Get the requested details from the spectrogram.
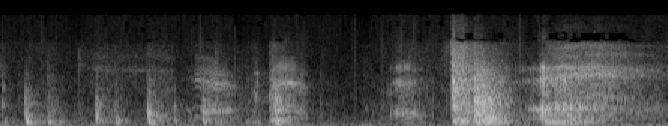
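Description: A series of quick wooden thumps, then a trap door in the floor heaves open with a loud creak and heavy rasping groan that lingers to the end.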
